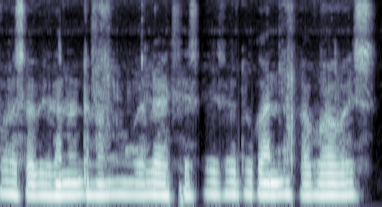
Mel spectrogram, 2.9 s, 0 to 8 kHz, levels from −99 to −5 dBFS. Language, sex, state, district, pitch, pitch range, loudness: Assamese, male, Assam, Hailakandi, 125 Hz, 120-130 Hz, -17 LUFS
